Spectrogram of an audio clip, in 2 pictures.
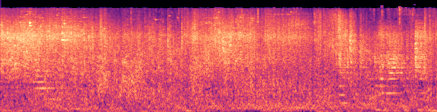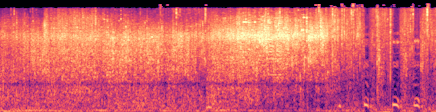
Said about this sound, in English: Oh, no, no! My truck! What is that? I don't know, some fucking metal pipe. God damn it! It went right through the engine block.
